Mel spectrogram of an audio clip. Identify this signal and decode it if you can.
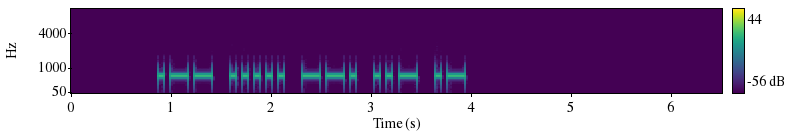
Morse code, heard as a keyed tone, about 20 wpm, 700 Hz. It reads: W5GUA
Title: USA Call Signs - 5 Characters - Repeated 2x - 20wpm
